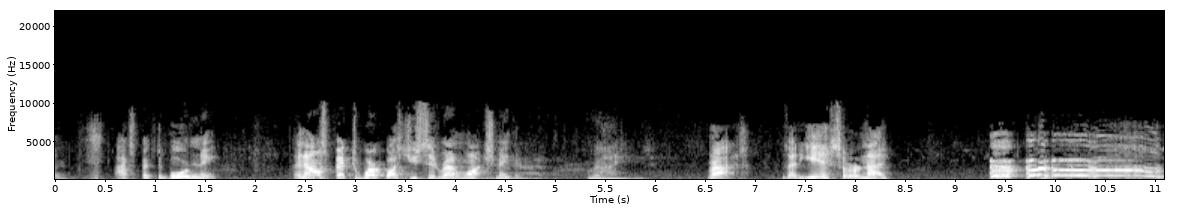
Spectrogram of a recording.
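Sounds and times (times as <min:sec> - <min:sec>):
speech: 0:00.7 - 0:01.7, 0:02.4 - 0:05.8, 0:06.5 - 0:08.4
aggressive spurred rooster crowing: 0:09.3 - 0:11.0.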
